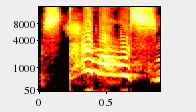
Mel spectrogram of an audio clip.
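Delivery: very high, loud shrieking yell. Unable to see the name without yelling it: yelled name Stamos. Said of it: "I actually can't see the name Stamos without yelling".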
